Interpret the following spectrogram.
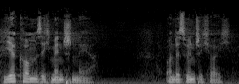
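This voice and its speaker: A man's voice: on the low side, moderate pace. A middle-aged man preaching a sermon, speaking emphatically and addressing the congregation directly.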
